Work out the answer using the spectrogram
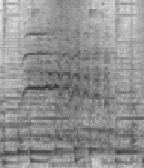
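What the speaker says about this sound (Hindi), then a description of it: "घोड़े को खोलकर बाहर लाए।" A horse whinnies in a long, wavering neigh that rises and falls for nearly two seconds, loud and close, with faint clip-clop of hooves beneath, as the animal is led out of its stable.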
